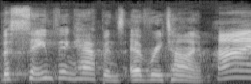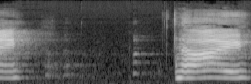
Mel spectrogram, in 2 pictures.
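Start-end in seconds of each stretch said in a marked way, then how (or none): 2.2-5.0 put-on high, sustained baby hello; waving baby. Baby waves at stranger from stroller, insistently chirpy. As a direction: repeat a one-word baby greeting, pitched up. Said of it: "those babies that wave at you".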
